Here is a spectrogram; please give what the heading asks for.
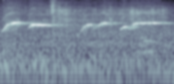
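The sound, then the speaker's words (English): Whistled calls from a person trying to summon their mother outside the home where they grew up on the Lower East Side of New York: three high, rising whistles, each sliding up and then holding a steady note. “I bet you if I whistle, she'll come up with”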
